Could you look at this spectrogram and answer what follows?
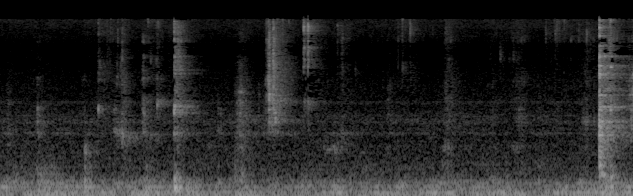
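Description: Faint close-up eating sounds from someone eating fried noodles: soft chewing and slurping with a few small mouth clicks, the sharpest about six seconds in.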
